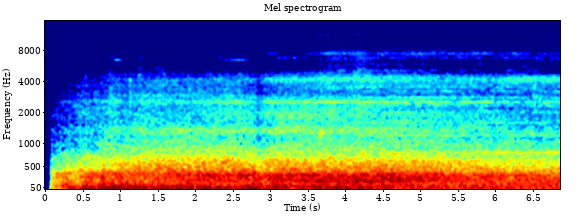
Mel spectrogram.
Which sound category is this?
Sound effects > Vehicles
